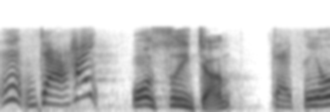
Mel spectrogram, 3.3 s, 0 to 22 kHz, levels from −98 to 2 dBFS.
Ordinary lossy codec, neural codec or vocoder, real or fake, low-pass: none; none; real; none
